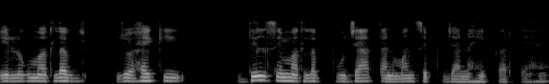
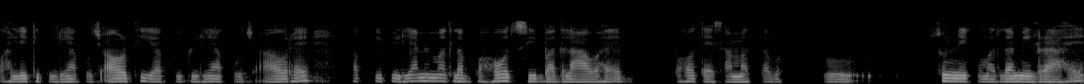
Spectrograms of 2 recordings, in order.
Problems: constant background noise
